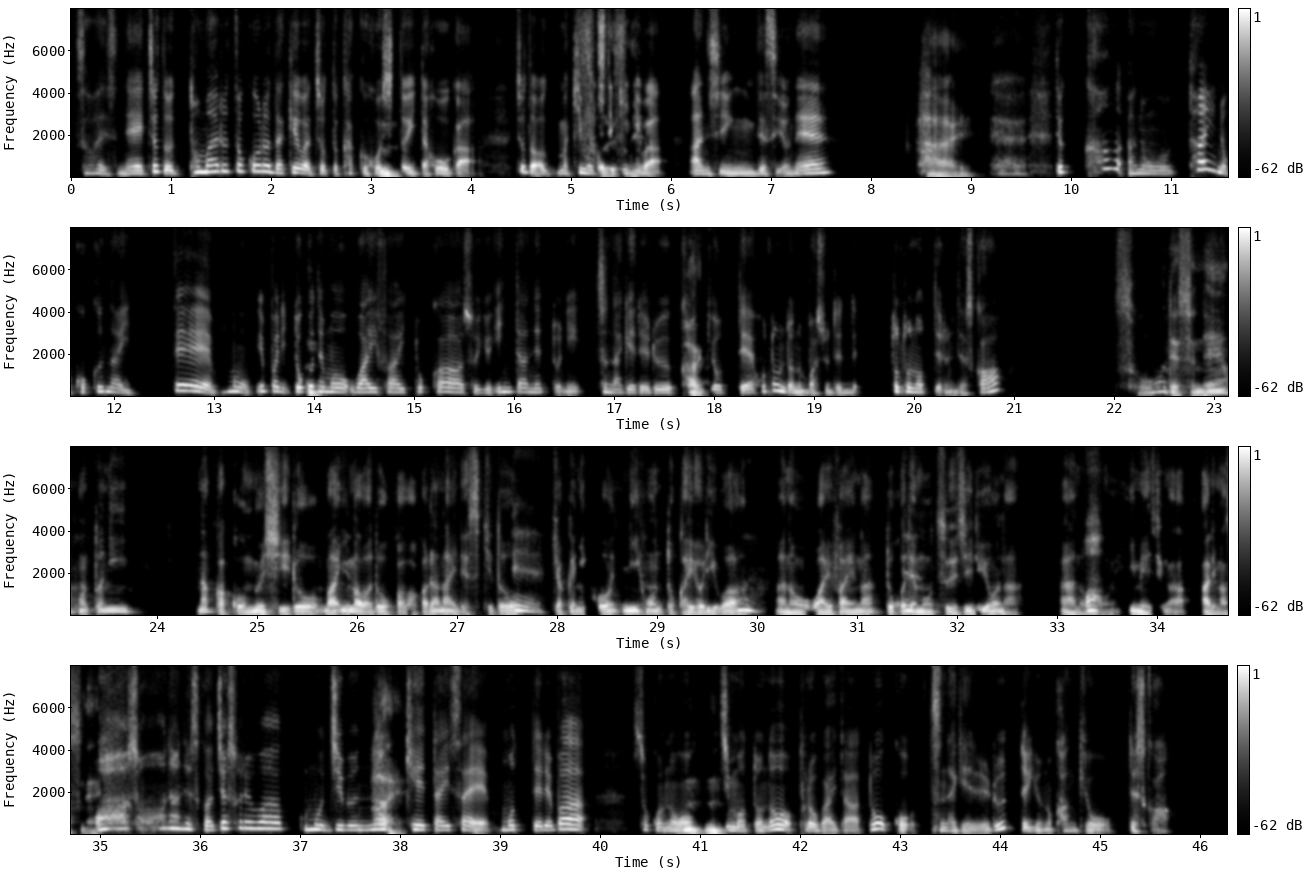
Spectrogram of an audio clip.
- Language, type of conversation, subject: Japanese, podcast, 人生で一番忘れられない旅の話を聞かせていただけますか？
- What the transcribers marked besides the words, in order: surprised: "ああ、そうなんですか"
